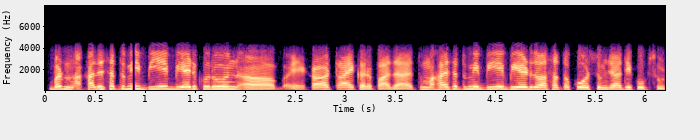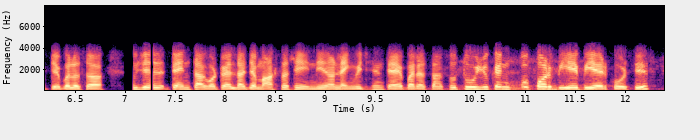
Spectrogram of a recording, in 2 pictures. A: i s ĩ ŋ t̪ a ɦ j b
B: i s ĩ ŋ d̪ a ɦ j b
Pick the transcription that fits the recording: A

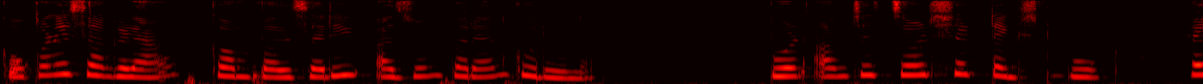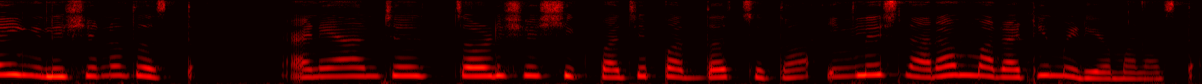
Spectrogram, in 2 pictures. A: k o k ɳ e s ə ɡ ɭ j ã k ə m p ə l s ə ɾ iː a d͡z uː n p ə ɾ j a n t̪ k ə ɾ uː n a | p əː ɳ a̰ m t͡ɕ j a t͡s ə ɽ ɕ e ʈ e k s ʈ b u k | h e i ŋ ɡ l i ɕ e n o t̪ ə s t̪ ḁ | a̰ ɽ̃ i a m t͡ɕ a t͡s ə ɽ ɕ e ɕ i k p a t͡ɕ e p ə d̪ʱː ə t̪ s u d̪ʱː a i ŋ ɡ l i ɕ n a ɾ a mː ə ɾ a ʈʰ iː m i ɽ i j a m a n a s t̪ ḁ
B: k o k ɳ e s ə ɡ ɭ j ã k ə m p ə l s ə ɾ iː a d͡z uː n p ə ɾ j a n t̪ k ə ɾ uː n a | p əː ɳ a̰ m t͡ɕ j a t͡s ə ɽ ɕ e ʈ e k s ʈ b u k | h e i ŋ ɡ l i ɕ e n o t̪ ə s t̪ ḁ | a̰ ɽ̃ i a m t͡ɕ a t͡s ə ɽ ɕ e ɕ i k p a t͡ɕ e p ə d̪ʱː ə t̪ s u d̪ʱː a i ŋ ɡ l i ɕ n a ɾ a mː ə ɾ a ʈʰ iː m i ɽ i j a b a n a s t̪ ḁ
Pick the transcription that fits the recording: A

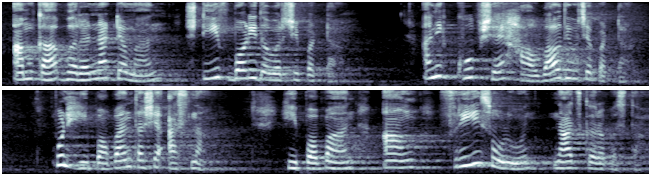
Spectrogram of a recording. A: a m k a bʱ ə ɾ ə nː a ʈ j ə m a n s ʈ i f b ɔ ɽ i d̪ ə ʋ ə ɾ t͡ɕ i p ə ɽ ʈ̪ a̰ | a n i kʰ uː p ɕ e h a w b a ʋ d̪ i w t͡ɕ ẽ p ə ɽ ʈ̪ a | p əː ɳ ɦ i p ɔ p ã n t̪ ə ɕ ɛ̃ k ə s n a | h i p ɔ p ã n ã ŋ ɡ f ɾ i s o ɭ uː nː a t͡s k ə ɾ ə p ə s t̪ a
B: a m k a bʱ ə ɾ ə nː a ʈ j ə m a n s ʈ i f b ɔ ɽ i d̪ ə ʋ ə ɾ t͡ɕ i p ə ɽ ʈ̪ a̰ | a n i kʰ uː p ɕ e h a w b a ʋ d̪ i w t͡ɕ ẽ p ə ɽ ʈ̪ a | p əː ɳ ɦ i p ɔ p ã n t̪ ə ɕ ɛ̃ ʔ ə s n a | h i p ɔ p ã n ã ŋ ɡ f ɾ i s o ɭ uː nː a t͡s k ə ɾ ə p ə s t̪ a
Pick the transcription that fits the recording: B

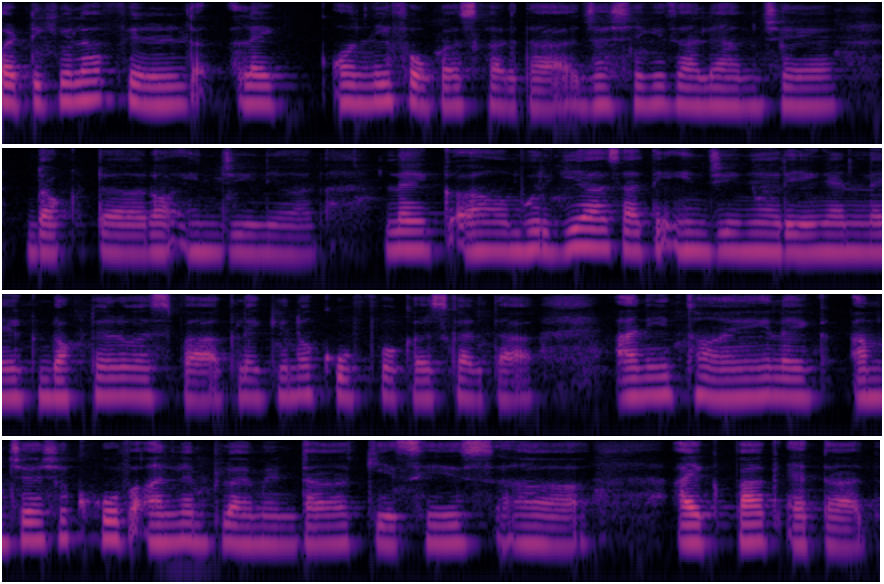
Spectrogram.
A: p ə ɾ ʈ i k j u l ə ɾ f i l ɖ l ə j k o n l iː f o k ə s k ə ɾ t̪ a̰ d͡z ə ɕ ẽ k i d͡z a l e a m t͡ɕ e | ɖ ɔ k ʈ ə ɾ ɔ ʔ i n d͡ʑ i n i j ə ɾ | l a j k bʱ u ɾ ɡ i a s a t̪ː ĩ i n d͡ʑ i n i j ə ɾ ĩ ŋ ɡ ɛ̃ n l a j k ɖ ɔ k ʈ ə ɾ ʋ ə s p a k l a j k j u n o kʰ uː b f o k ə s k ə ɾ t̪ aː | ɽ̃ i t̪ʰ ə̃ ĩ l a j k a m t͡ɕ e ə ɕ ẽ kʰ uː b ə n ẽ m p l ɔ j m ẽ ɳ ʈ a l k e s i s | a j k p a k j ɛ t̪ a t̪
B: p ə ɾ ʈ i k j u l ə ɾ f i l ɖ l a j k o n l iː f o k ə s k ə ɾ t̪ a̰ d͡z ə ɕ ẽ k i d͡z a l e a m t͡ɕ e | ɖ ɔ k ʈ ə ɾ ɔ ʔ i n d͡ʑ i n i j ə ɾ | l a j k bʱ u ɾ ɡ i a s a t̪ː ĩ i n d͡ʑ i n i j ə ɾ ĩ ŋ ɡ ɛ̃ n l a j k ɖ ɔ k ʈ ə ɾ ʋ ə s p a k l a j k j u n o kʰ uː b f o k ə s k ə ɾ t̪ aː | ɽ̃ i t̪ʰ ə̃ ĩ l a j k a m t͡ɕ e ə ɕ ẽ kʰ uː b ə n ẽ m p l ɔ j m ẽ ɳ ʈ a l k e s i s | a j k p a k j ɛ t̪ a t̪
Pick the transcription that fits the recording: B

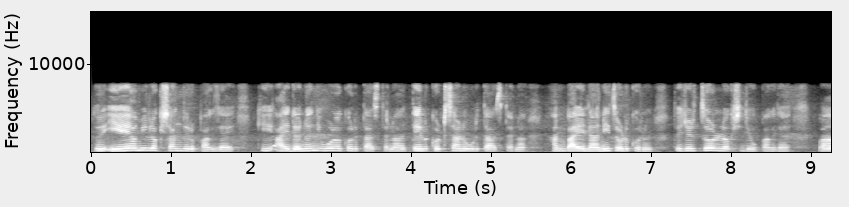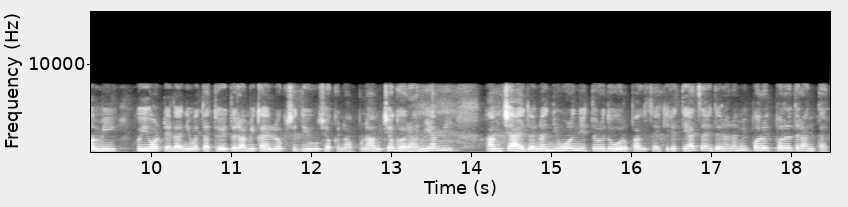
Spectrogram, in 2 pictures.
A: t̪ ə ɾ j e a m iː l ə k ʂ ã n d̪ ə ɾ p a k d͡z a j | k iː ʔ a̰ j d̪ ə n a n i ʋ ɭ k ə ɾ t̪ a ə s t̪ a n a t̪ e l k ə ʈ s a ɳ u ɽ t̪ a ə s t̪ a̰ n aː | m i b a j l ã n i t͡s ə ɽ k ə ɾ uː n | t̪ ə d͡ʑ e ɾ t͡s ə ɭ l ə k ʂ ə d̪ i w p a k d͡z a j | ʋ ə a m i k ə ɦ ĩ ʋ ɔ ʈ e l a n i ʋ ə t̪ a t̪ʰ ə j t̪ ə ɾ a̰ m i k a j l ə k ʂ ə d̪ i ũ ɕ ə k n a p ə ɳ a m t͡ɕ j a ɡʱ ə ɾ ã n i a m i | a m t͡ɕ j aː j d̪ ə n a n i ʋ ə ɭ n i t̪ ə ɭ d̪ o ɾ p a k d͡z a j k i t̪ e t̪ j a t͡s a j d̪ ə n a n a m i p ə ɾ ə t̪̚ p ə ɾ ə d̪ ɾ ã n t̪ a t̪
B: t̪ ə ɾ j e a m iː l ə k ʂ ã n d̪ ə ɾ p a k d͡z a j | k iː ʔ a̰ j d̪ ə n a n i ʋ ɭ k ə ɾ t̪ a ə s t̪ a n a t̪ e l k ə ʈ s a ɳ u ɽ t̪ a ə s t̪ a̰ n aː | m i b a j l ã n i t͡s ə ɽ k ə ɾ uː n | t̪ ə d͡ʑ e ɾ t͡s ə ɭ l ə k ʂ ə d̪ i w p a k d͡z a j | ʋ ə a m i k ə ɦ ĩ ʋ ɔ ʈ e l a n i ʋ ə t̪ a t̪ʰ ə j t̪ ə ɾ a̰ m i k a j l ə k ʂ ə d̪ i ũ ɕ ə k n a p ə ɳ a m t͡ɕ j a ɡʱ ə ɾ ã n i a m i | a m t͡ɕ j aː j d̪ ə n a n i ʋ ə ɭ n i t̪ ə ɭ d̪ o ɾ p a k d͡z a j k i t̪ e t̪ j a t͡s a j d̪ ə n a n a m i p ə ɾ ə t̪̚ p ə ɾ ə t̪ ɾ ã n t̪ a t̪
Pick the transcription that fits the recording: B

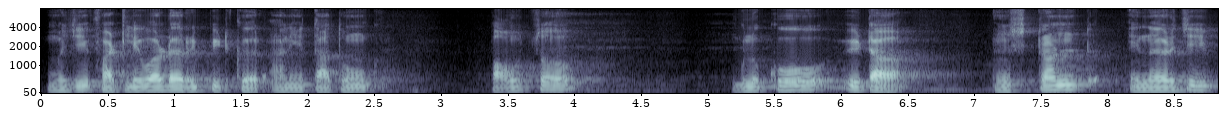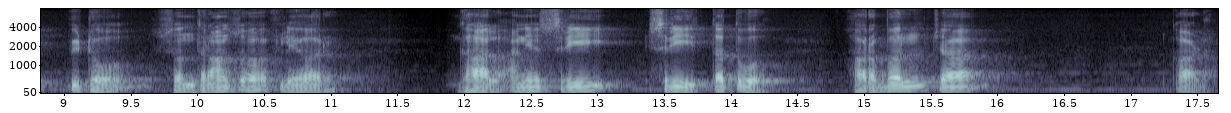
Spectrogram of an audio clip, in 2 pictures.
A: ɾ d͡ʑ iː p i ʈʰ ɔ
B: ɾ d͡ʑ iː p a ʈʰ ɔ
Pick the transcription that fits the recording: A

